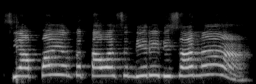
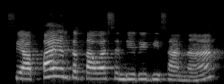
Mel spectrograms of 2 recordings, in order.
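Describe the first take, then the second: First: The sentence is said loudly. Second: The sentence is said at medium volume.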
